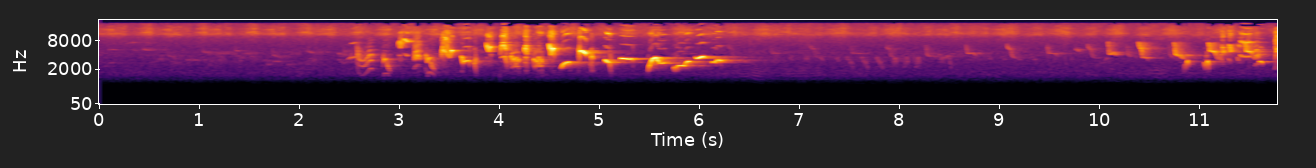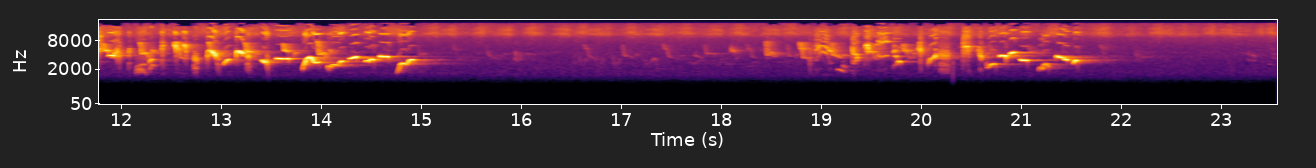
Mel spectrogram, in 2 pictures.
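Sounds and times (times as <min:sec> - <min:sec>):
Eurasian blackcap singing a chattering warble: 0:02.5 - 0:06.4, 0:10.0 - 0:15.1, 0:18.4 - 0:21.8.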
